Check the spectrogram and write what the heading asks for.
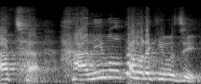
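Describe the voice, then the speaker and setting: A man's voice: extremely high pitch, sing-song, a little fast. A man from Sylhet teaching an online class, asking students repeated questions and addressing them directly. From Sylhet, Bangladesh. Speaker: Bengali teacher.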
